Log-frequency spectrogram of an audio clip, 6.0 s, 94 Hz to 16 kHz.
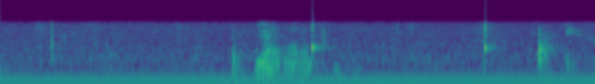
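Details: Infant girl aged 1 month 30 days with hiccups: a few abrupt, clicking hiccups spaced seconds apart over steady room hiss and brief speech; hiccups.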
